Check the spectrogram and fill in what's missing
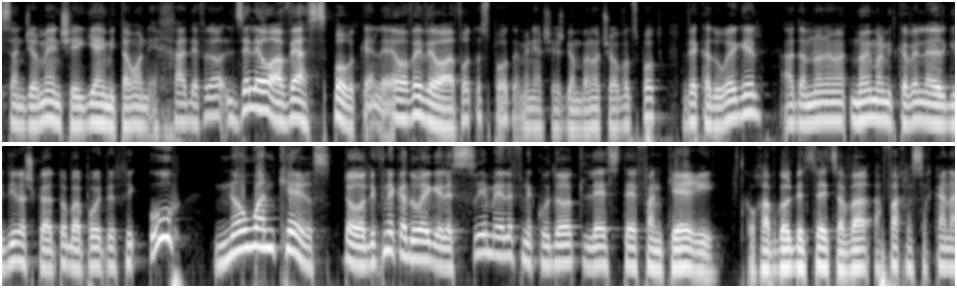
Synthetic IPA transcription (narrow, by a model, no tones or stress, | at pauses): sand͡ʒeʁmanʃeiɡiaimitaʁo̞nḛχadefozeleo̞avehaspo̞ʁt̪kḛnlḛʔoaveveoavo̞t̪aspo̞̰ʁt̪a̰nḭmeniaχʃejeʃɡambano̞tʃeoavo̞tspo̞ʁt̪vekaduʁe̞ɡe̞lʔad̪amnojmanmit̪kave̞nleaɡdilaʃkaːto̞beapojt̪etχiu | nowankʰeʁstovdlifnekaduʁeɡe̞lesʁime̞le̞fne̞kudo̞tle̞ste̞fankeʁi | ko̞̰χavɡo̞ld̪enst̪ejsavaʔa̰faχlesaχkan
